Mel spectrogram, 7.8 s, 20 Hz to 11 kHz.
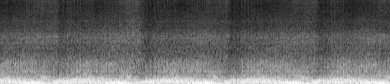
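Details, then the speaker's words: Honda Prelude H22 petrol engine: idle rises and falls about every two seconds and never stops bouncing; the owner concluded it is a vacuum leak at the intake manifold gasket, which he is replacing. "as you can see the idol does not stop bouncing this it is really annoying"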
